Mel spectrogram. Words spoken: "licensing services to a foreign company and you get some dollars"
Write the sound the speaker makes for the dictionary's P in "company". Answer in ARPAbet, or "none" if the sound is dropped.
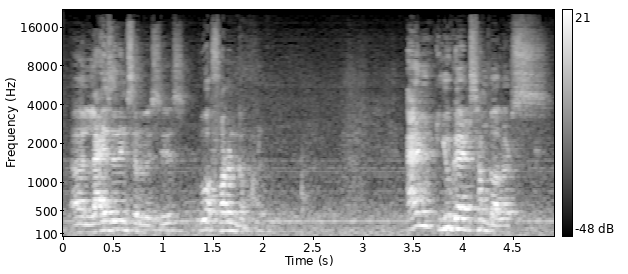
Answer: none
